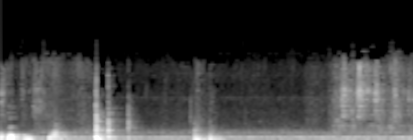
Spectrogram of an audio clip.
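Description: A wooden spoon stirs in a metal pot.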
